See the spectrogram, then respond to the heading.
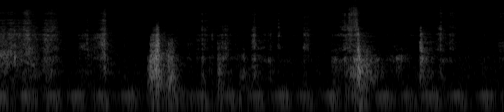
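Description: Long acrylic nails and fingertips rub and scratch across the pages of a spiral-bound lined paper notebook with a blue cover, lying open on a table, and handle its cover. Quiet, dry scratching and papery rubbing come in short, irregular strokes, with two louder swishing scrapes standing out over a faint steady low hum.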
